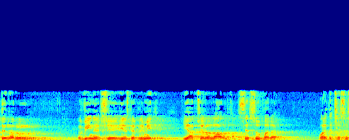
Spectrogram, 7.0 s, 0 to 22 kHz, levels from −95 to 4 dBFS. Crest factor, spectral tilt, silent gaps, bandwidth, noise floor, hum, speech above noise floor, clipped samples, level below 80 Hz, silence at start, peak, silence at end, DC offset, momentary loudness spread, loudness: 16 dB; -5 dB/octave; none; 8 kHz; -38 dBFS; none; 22 dB; under 0.1%; -46 dBFS; 0 s; -2 dBFS; 0 s; under 0.1%; 14 LU; -17 LUFS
